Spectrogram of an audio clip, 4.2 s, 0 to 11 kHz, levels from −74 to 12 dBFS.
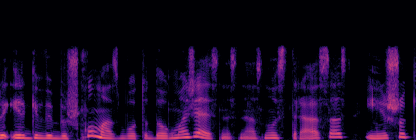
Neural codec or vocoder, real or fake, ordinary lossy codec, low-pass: none; real; AAC, 64 kbps; 7.2 kHz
